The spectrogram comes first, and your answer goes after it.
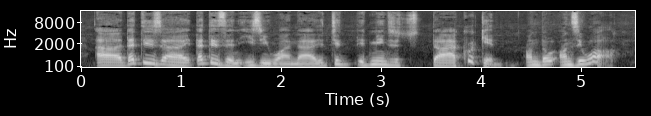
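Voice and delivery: Quebec French accent. A player explains what a phrase means, in a quebec french accent. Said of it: "I got to do it in my Quebec accent".

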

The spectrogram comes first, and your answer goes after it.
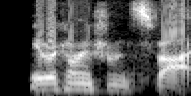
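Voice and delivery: ordinary talk

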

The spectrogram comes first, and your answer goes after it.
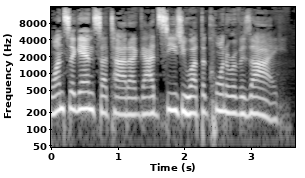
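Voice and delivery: put-on heavy, over-the-top, impossibly thick Brooklyn accent. Recounting a movie scene, quoting the servant's line in Jacopo's Brooklyn accent. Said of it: "impossibly Brooklyn accent".

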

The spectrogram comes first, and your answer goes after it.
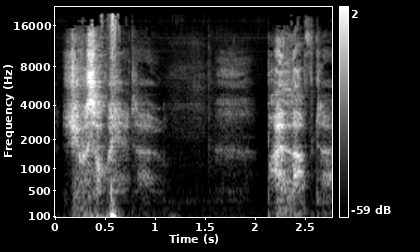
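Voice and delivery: hushed, secretive whisper. Describing an old friend as if she stood behind: whispering. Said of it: "I'm whispering".

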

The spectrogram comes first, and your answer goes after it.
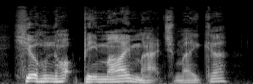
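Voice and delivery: slightly coy and lightly teasing. Sarah replies to Bernard about Bertie joining the shoot, slightly coy. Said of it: "replies Sarah slightly coyly".

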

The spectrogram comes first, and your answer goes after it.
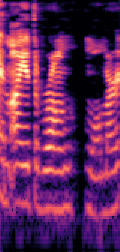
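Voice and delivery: plain

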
